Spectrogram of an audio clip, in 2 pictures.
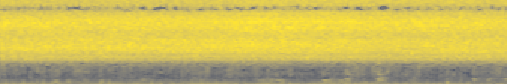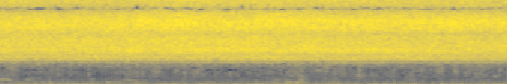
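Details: Cicadas at the Sinjeongho lotus park in Asan, Korea, very loud: a dense, unbroken high-pitched buzzing drone that holds steady throughout, with faint voices and rustling low beneath.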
